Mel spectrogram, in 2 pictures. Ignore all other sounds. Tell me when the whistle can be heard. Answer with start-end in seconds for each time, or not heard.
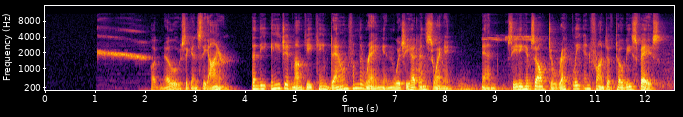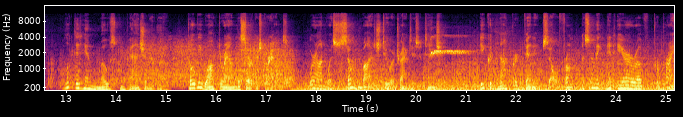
1.0-2.0, 8.7-10.8, 20.2-21.8.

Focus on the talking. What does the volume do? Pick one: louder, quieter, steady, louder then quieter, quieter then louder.
steady.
